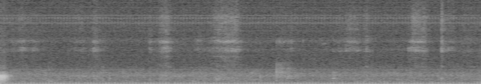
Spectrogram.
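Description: Faint intermittent scraping of a spoon stirring meat in a pan, a few soft strokes over a steady faint hiss.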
